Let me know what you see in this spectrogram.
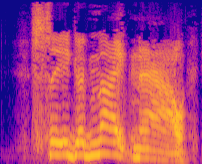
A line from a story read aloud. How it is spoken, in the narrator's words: screamed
